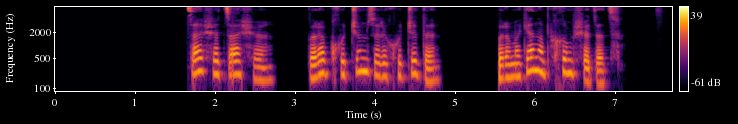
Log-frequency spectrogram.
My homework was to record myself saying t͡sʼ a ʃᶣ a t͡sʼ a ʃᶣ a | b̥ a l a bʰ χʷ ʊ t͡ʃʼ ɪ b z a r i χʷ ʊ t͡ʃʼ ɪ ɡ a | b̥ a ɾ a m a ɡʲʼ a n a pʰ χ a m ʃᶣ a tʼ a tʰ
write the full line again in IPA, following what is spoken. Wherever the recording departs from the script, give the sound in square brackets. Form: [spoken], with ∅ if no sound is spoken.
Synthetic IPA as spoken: t͡sʼ a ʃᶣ a t͡sʼ a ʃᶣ a | b̥ a [ɾ] a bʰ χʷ ʊ t͡ʃʼ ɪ [m] z a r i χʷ ʊ t͡ʃʼ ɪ [d] a | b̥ a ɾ a m a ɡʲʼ a n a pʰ χ [ə] m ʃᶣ a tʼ a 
